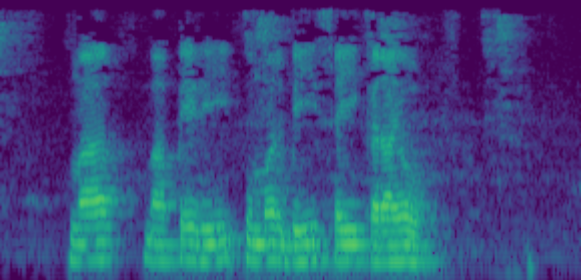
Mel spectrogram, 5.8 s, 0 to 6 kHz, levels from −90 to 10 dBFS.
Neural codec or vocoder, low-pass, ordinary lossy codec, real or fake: none; 5.4 kHz; MP3, 24 kbps; real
